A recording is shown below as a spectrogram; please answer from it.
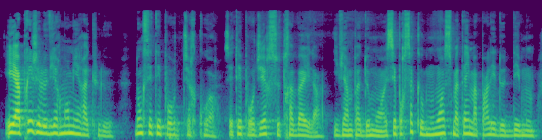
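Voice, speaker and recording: Low husky woman giving a testimony. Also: brisk, few pauses. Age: adult with a child. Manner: animated, repeats words, addresses listeners as friends; retells dialogue in quoted voices. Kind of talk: spoken personal testimony to viewers.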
